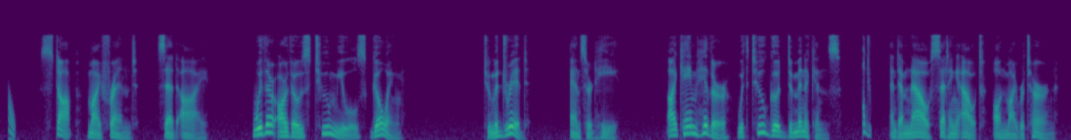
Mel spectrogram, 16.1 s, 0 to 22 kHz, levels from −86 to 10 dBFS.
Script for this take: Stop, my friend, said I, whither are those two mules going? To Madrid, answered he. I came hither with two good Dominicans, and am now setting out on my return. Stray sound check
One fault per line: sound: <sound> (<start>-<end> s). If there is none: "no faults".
sound: chirp (0.1-0.2 s)
sound: chirp (12.9-13.1 s)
